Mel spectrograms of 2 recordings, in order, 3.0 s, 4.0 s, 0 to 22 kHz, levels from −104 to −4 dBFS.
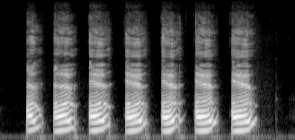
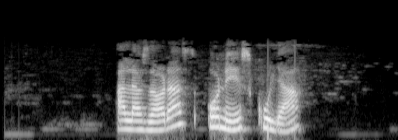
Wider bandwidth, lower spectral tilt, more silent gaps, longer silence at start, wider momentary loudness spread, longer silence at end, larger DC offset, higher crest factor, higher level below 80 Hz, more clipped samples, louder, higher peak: first, 12.5 kHz vs 7.4 kHz; about the same, -5 dB/octave vs -5.5 dB/octave; neither; second, 0.25 s vs 1.15 s; about the same, 5 LU vs 5 LU; second, 0.4 s vs 1 s; neither; about the same, 14 dB vs 16 dB; about the same, -58 dBFS vs -58 dBFS; neither; about the same, -16 LUFS vs -16 LUFS; about the same, -2 dBFS vs -2 dBFS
